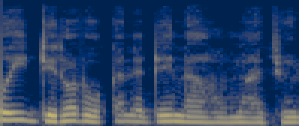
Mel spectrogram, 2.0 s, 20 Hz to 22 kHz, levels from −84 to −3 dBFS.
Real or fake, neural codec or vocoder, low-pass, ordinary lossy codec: fake; codec, 44.1 kHz, 3.4 kbps, Pupu-Codec; none; none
